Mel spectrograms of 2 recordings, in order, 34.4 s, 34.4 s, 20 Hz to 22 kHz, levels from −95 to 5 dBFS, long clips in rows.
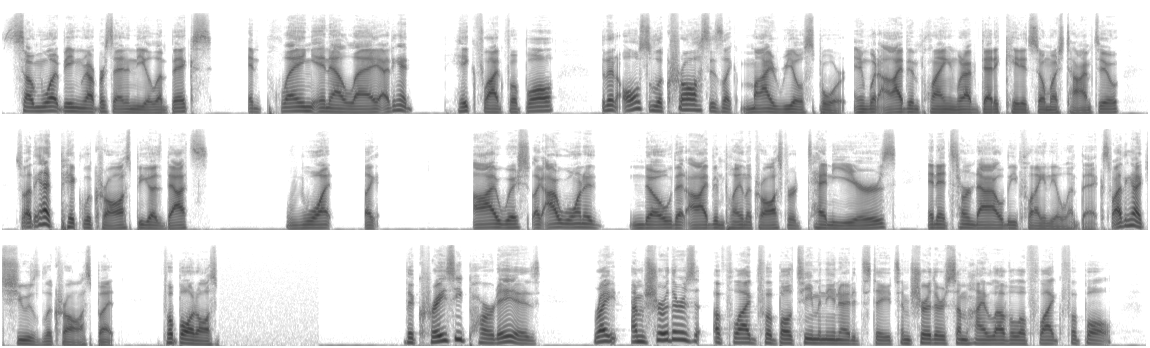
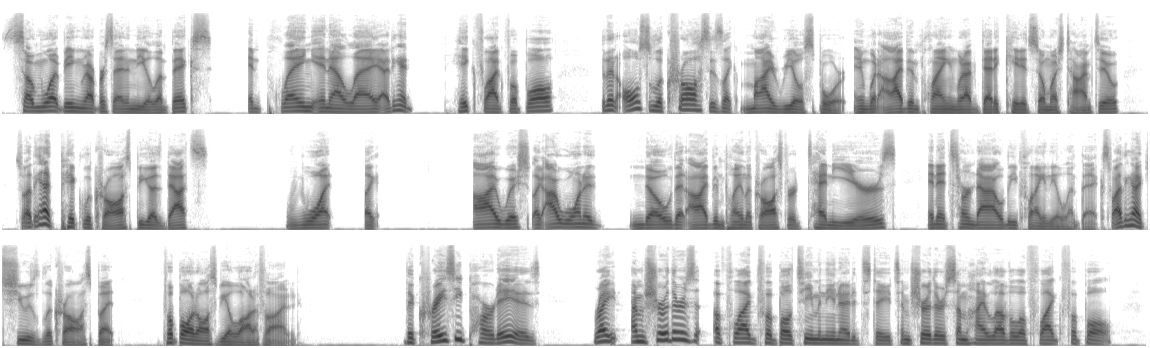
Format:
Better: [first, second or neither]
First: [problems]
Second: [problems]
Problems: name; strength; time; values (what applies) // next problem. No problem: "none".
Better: second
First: audio cutting out; at 25 s for 1 s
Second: none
